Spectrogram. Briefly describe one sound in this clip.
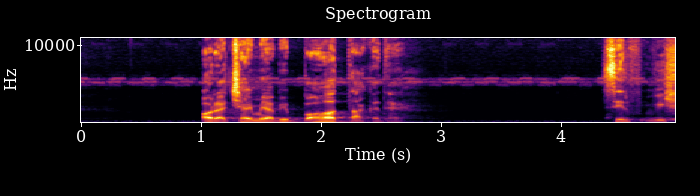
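A man speaks urgently and emotionally, close by.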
